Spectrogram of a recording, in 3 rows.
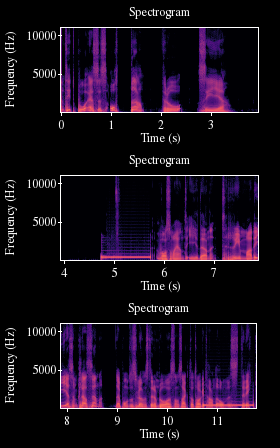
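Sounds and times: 
speech: 0:00.0 - 0:03.4, 0:05.8 - 0:11.7
steady low-pitched electronic telephone tone while calling back: 0:04.7 - 0:05.9, 0:10.7 - 0:11.7.

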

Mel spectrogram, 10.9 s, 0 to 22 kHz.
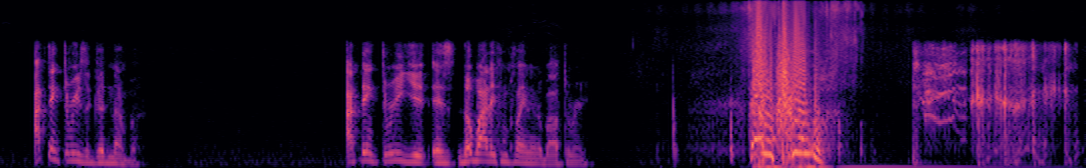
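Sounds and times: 
speech: 0:00.4 - 0:01.5, 0:03.4 - 0:05.9, 0:07.4 - 0:08.4
person sneezing into the elbow: 0:07.3 - 0:09.6.

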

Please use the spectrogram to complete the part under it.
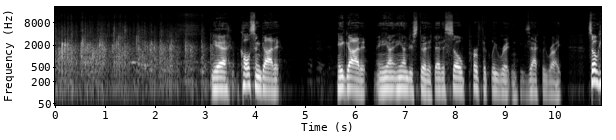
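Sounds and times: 
many hands clapping: 0:00.0 - 0:03.5
speech: 0:03.1 - 0:04.6, 0:05.6 - 0:10.9.

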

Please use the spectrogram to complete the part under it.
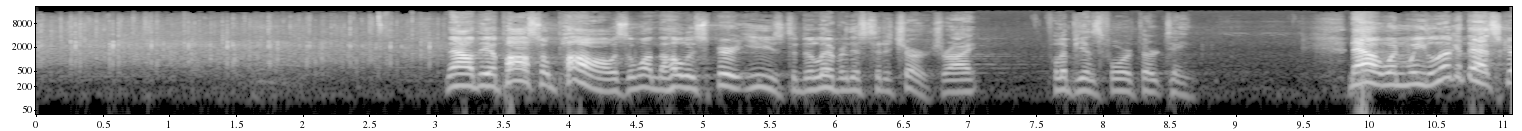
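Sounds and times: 
crowd applauding: 0:00.0 - 0:03.3
speech: 0:03.1 - 0:08.8, 0:09.8 - 0:11.0.

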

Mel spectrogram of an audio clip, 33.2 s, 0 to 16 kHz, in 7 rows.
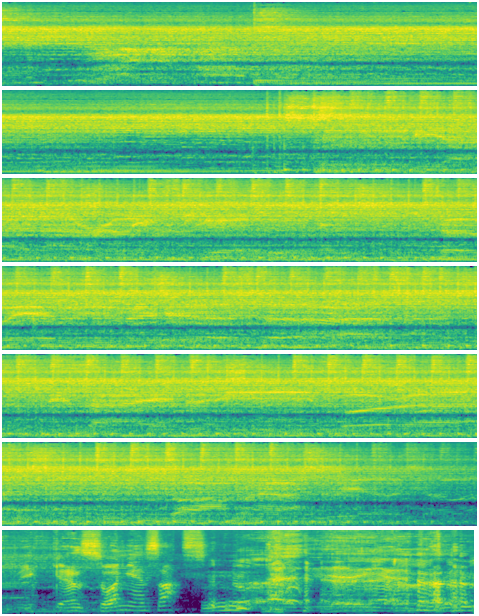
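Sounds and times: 
harsh screamed black metal vocal: 0:00.0 - 0:05.0, 0:07.8 - 0:28.9, 0:31.0 - 0:33.2
dense distorted black metal guitars: 0:00.0 - 0:29.9
rapid relentless black metal drumming: 0:07.5 - 0:28.7
speech: 0:29.5 - 0:33.2
laughter: 0:30.5 - 0:33.2.

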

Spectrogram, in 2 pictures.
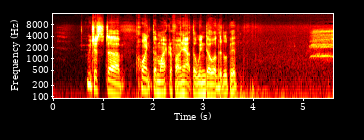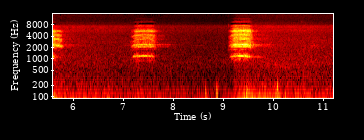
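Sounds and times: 
speech: 0:00.7 - 0:03.9
red-tailed black cockatoo giving harsh grating calls: 0:05.0 - 0:06.0, 0:07.1 - 0:08.0, 0:09.1 - 0:10.0.

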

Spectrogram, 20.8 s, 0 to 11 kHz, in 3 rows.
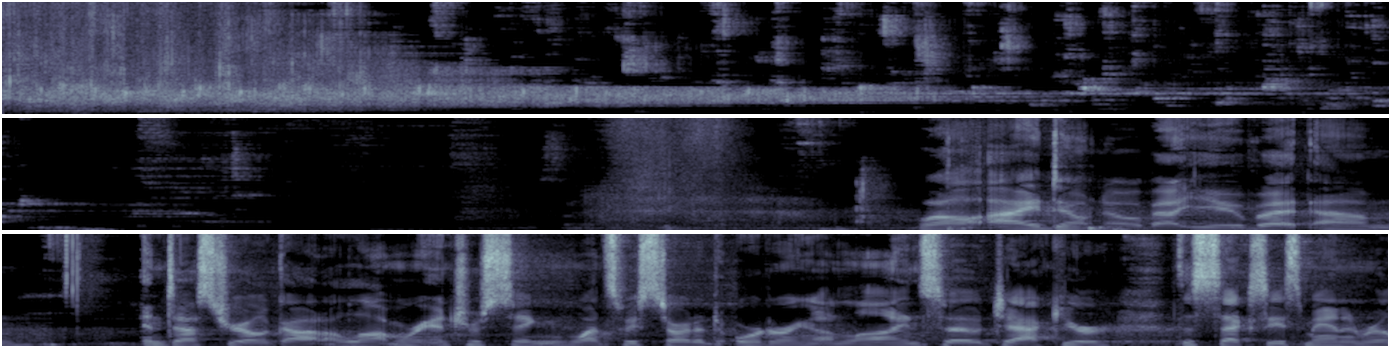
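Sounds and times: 
crowd applauding for panelists: 0:00.0 - 0:04.7
speech: 0:11.6 - 0:20.7.

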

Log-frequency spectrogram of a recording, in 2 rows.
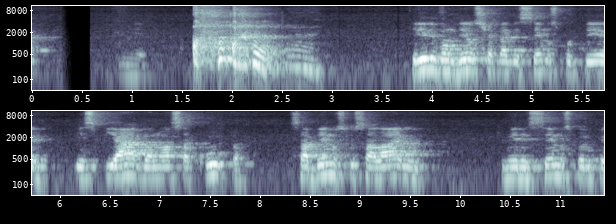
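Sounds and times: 
loud harsh coughing: 0:01.6 - 0:02.8
person clearing throat: 0:01.6 - 0:02.9
speech: 0:02.2 - 0:03.0, 0:03.8 - 0:09.8, 0:10.4 - 0:11.4.

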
